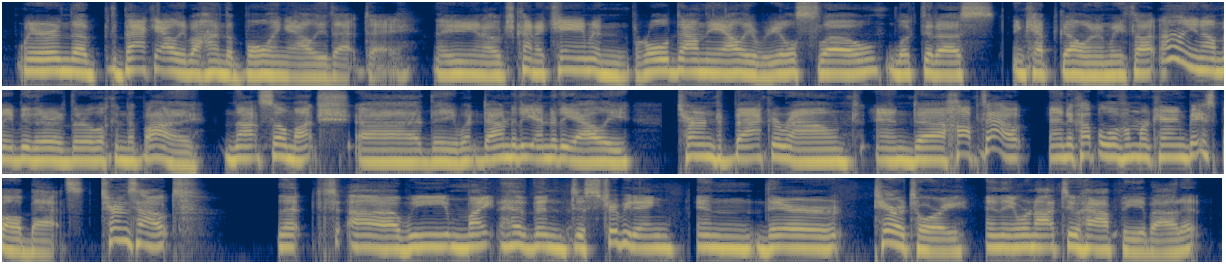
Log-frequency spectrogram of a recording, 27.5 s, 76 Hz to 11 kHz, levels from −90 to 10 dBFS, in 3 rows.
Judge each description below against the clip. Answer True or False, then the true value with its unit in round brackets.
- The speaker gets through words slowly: False (205 wpm)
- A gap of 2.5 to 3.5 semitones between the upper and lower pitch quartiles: True (3.1 semitones)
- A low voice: False (180 Hz)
